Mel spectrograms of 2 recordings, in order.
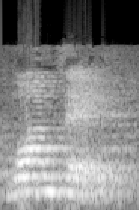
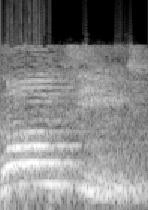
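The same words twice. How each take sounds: First: "wanted" said the way it should not be said; the mistaken reading of "wanted"; teacher models the wrong form of "wanted"; wrong pronunciation. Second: "wanted" said as WANT-id, with a clear extra syllable; teacher models "wanted" with the id ending; correct pronunciation. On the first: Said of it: "not wanted". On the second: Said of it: "this word is now pronounced wanted". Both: Shown as a demonstration.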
